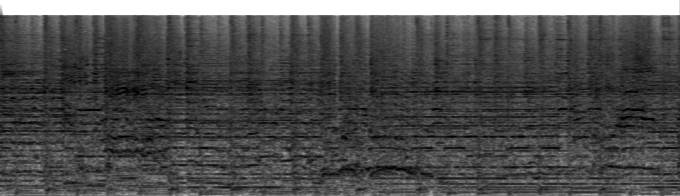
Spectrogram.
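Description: A band playing a folk-rock song, with guitar and a steady drum beat under a pitched lead melody line.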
